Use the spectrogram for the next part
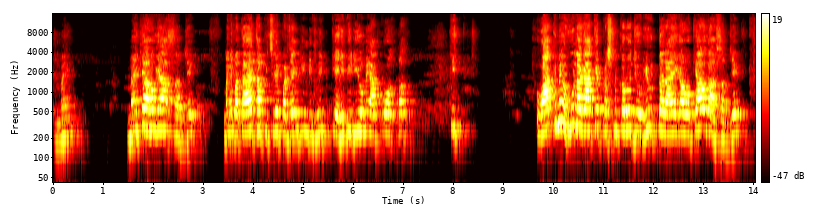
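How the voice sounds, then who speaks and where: A man with an extremely high voice teaches grammar at a moderate pace, pausing often, asking questions he then answers and dictating example sentences word by word. He's recorded from far off in an echoey room.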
